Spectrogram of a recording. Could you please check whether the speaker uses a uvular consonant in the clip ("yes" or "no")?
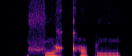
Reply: yes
